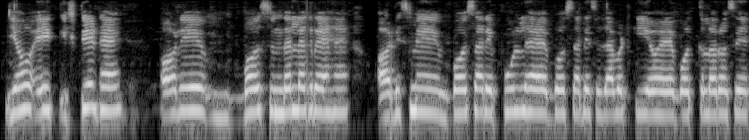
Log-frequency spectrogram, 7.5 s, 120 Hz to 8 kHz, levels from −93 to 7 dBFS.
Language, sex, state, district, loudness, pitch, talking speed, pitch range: Hindi, female, Bihar, Kishanganj, -14 LUFS, 270 Hz, 210 wpm, 260-285 Hz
